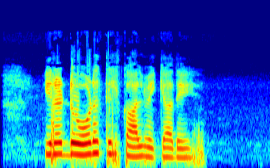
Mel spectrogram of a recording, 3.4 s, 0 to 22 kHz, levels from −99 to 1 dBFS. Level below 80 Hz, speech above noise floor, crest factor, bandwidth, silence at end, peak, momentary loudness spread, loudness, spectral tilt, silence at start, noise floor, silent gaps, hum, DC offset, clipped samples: -46 dBFS; 50 dB; 14 dB; 5.4 kHz; 0.85 s; 0 dBFS; 14 LU; -13 LUFS; -8 dB/octave; 0.55 s; -62 dBFS; none; none; under 0.1%; under 0.1%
